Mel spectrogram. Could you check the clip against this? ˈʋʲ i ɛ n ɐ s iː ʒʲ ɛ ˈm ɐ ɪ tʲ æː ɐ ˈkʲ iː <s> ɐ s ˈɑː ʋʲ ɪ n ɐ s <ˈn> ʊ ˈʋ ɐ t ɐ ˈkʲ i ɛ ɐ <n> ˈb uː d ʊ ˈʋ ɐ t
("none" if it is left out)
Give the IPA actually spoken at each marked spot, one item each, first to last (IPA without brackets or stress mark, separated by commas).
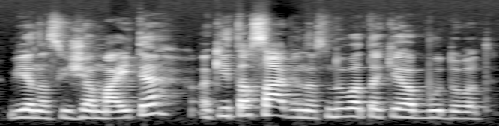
t, n, none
